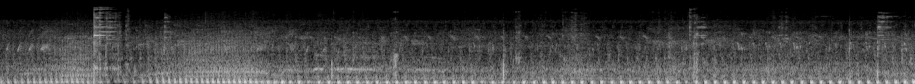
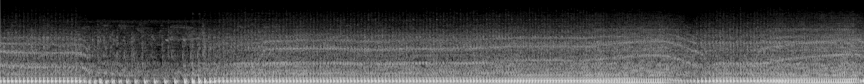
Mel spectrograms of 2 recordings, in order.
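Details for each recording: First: Honda Revo FI motorcycle after clutch lining work, previously too weak to climb a plank: even, steady thump pulling cleanly up the step without slipping or straining and without high throttle; clutch now taking up properly. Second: Honda Revo FI with no power, unable to climb a plank ramp in first gear. Under hard throttle the engine drones high with a rising "ngu" noise but the bike doesn't pull. The mechanic first suspects the right-side (clutch) area: centrifugal clutch slip.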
